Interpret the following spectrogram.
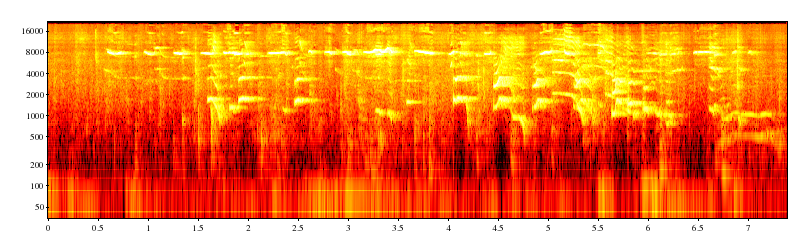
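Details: A new home-bred litter of chocolate Cockapoo puppies, a Cocker Spaniel and Poodle cross, indoors; many overlapping high squeaky whimpers and yelps sliding up and down, near continuous, several puppies calling at once.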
